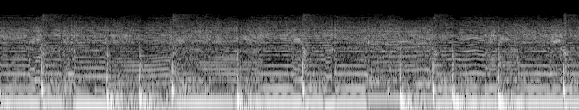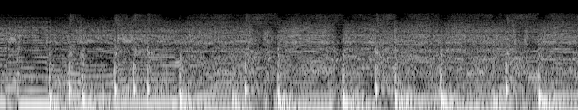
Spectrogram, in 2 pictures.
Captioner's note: aircraft motor roaring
